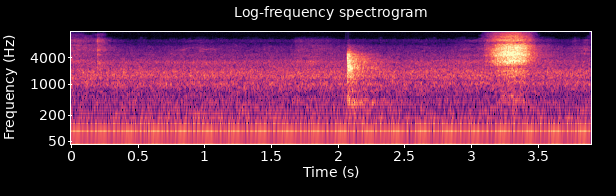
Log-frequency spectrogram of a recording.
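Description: The latch on a cattle trailer door clanks once sharply mid-clip, followed by a brief hiss or scrape, over a steady low background hum outdoors.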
